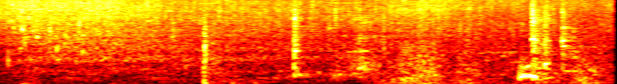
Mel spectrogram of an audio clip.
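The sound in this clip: Shrimp sizzling as liquor is flambéed in a frying pan over a gas burner, a soft continuous hiss broken by a few sharp clicks and a louder burst toward the end.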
